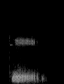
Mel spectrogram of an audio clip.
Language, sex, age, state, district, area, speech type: Punjabi, female, 18-30, Punjab, Bathinda, rural, conversation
